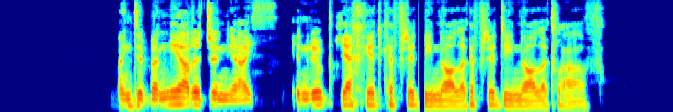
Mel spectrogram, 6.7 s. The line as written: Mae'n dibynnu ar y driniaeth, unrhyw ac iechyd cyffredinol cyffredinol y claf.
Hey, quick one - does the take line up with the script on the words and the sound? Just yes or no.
no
